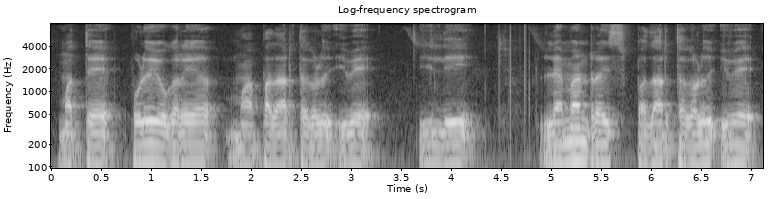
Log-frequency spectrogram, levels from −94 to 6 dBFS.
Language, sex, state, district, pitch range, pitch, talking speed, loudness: Kannada, male, Karnataka, Koppal, 90-95 Hz, 95 Hz, 75 wpm, -16 LUFS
